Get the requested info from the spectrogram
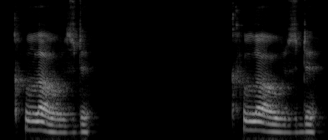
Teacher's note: Closed, also ed ending, actually sounds like a D final consonant sound.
